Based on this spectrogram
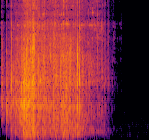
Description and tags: Forge - Adding coal
Coal being added to the forge using a shovel.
